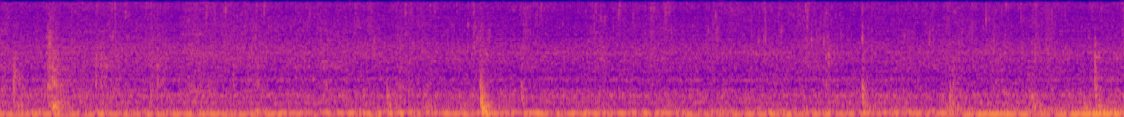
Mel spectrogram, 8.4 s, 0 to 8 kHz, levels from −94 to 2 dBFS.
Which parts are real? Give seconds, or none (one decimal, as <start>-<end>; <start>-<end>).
0.0-2.1; 5.1-6.6; 7.1-8.4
